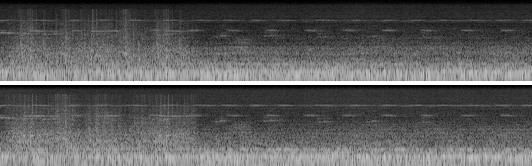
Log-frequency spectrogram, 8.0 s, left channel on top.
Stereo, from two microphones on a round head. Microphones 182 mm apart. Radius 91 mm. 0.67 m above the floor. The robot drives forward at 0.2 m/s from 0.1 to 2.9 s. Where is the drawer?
I don't hear a drawer.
